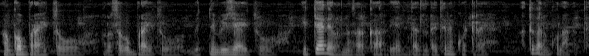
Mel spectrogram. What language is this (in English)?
Kannada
